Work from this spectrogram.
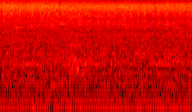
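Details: Spin dryer whose basket would not spin because it was stiff to turn, after the fix of oiling the basket; steady low hum, no scraping or knocking, just an even whirr as the basket spins freely, now okay.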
